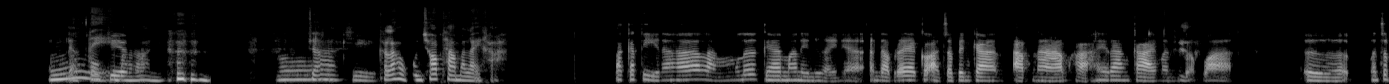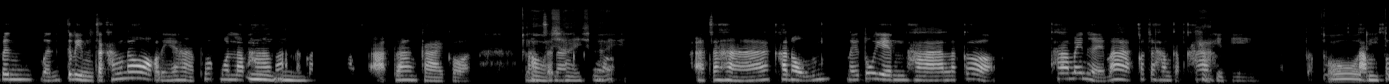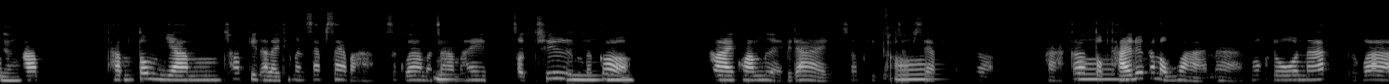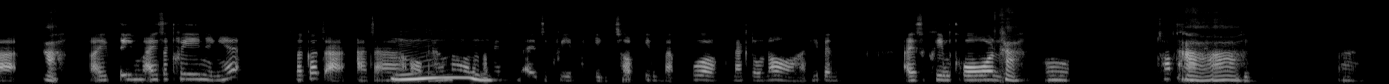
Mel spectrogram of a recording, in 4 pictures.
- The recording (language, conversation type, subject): Thai, unstructured, คุณทำอย่างไรเมื่อต้องการผ่อนคลายหลังจากวันที่เหนื่อยมาก?
- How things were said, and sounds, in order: distorted speech; chuckle; mechanical hum; drawn out: "อืม"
